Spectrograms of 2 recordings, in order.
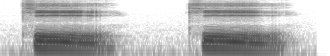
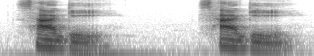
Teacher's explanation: when 기역, 디귿, 비읍, and 치읓 are used in word initial syllables, they are pronounced as voiceless, lightly aspirated sounds. But when they come after voice sounds, they become voiced G, D, B, and J sounds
